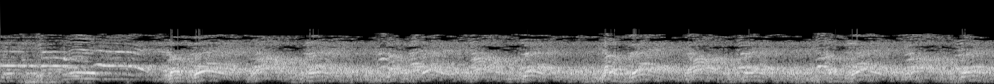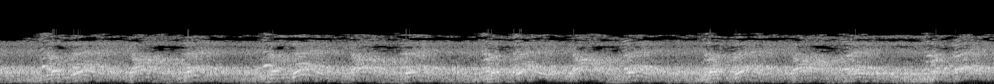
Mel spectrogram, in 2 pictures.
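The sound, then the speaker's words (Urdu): A large crowd chants slogans together in loud, steady unison, the repeated call-and-response rhythm pulsing about once every second and a half without pause. “آپ نے نعرہ لگانا ہے، پورے جذبے کے ساتھ لگائیے، پوری طاقت کے ساتھ لگائیے، اپنے پوری جذبے کا اظہار کرتے ہوئے نعرہ لگائیے.”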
